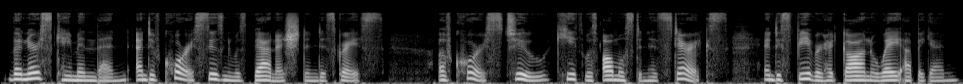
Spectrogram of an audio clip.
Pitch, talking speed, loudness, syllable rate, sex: 195 Hz, 180 wpm, -18 LUFS, 5.1 syllables/s, female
